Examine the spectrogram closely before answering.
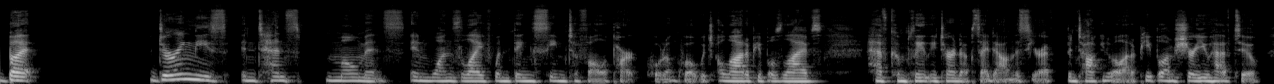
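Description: A woman's voice, somewhat breathy, delivered at a moderate pace. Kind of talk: casual interview conversation. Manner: warm, expressive.

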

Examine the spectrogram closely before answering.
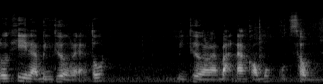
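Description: A man talks at a fairly high pitch. Noticeable background noise runs behind him. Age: 20s. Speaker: podcast guest, young office worker. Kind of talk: casual interview chat.

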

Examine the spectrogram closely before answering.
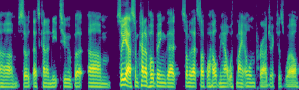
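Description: An ordinary speaking voice from a man with an American accent, medium in pitch and fairly even in intonation. He talks at a fairly quick pace with hardly any pauses, in a dry, close sound with no echo. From Southern Oregon, US. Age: 30s. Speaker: former pit crew member, racing content creator. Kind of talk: casual chat.

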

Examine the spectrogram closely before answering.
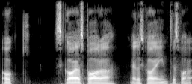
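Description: In a very clean recording with a silent background and a dry, close sound without echo, a man speaks at a very deep, low pitch with monotone, flat intonation. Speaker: podcast host. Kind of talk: casual chat.

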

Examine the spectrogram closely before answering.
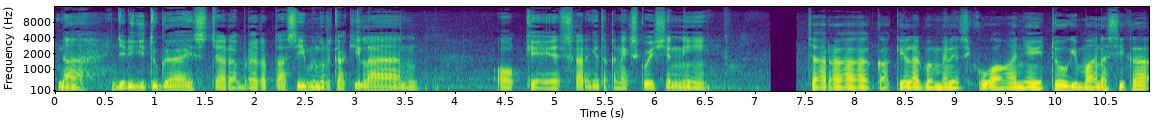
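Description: A man speaks at a moderate pace and medium pitch, in a plain, everyday voice. His intonation is fairly even. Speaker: student podcast host. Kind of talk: casual podcast interview. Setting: studio, guest seated beside him.

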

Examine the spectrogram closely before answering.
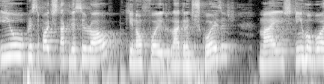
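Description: Music plays behind a man with a high voice. He talks at a fairly slow pace. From Rio de Janeiro, Brazil. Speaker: wrestling podcast host. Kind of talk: casual chat.

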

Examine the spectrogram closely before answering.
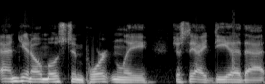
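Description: A normal speaking voice with an American accent, a moderate pace and ordinary pitch variation. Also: man. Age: 20s. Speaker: YouTuber. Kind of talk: casual chat.

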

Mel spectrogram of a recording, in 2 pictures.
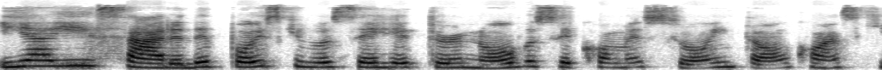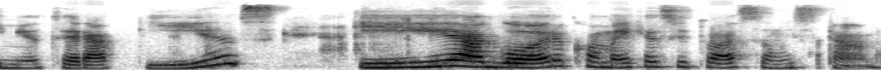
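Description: A woman with an ordinary speaking voice, fairly high in pitch, with ordinary pitch variation, a fairly slow pace, and a dry, close sound with no echo. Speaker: psychologist, podcast host. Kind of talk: casual chat.

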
